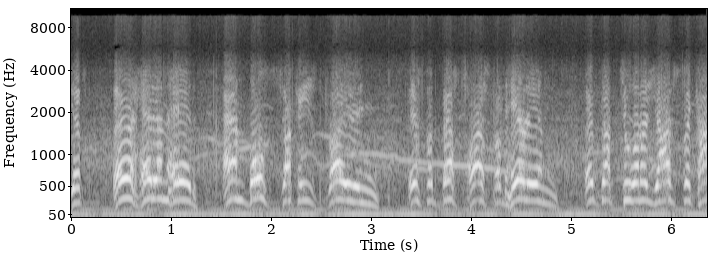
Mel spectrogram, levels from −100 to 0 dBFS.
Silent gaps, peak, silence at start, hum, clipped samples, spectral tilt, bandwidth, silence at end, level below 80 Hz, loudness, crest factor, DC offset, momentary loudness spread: none; -4 dBFS; 0 s; none; under 0.1%; -6 dB/octave; 10 kHz; 0 s; -32 dBFS; -16 LUFS; 12 dB; under 0.1%; 8 LU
